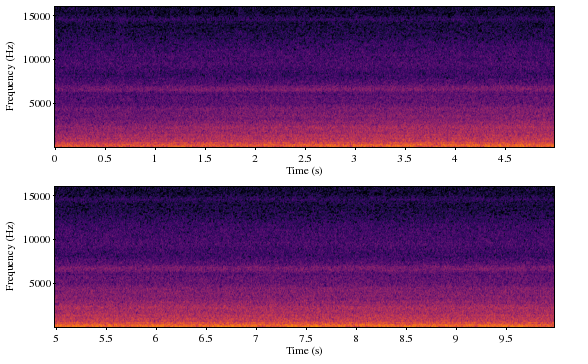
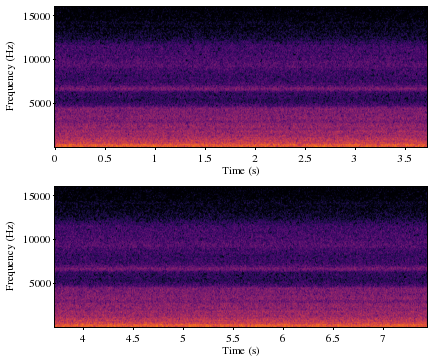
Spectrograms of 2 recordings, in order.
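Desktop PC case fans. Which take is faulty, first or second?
first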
